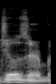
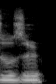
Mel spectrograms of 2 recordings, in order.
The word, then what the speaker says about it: Djoser: I call him Djoser, but apparently his name is pronounced Zoser.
